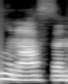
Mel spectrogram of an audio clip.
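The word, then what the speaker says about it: Lughnasadh: So I just want to share this is the big first fire festival, Lugnasa. If you, it's called Lunasa now um, because no one knows how to pronounce Gaelic.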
